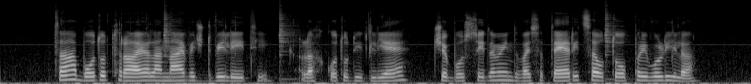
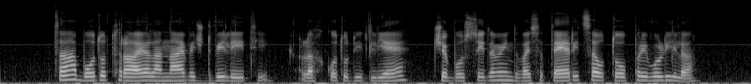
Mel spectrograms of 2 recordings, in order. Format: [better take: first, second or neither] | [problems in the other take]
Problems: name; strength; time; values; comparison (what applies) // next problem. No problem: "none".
second | background sound (Dishes, pots, and pans); 17 dB below the speech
